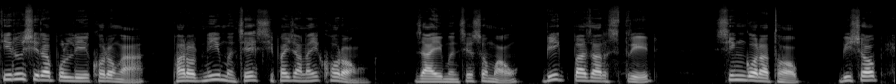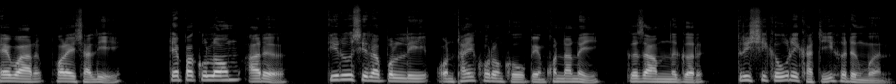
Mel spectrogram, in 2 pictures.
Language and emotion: Bodo, neutral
